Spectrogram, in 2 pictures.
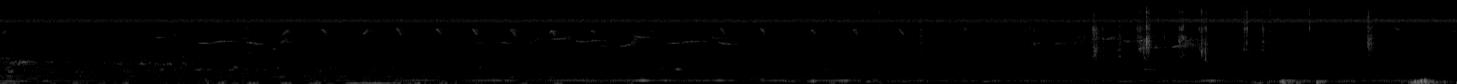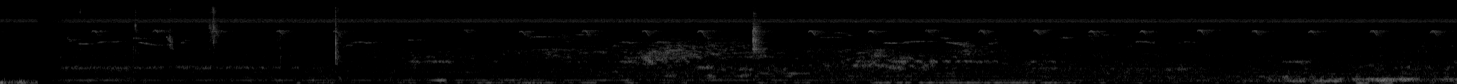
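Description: Faint outdoor ambience of birds chirping, with a short high note repeated about twice a second over a steady high-pitched hum, and scattered sharp clicks about midway.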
